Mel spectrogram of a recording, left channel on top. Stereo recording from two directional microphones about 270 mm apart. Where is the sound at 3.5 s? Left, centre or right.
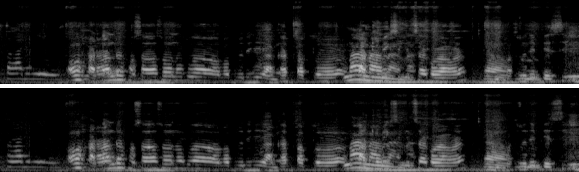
Left.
